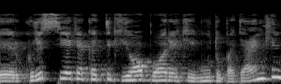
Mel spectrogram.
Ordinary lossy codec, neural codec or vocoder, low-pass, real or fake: MP3, 48 kbps; vocoder, 44.1 kHz, 128 mel bands every 512 samples, BigVGAN v2; 14.4 kHz; fake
